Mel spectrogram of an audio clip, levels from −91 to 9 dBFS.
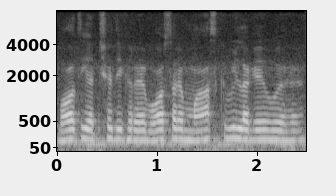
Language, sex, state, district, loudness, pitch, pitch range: Hindi, male, Chhattisgarh, Raipur, -14 LUFS, 165 Hz, 160-170 Hz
